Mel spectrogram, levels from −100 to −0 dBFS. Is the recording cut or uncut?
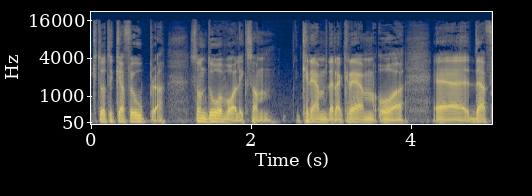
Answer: uncut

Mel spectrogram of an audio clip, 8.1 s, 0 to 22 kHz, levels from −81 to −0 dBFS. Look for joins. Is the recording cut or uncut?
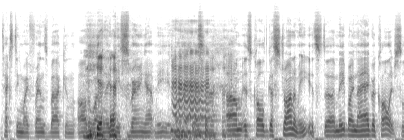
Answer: cut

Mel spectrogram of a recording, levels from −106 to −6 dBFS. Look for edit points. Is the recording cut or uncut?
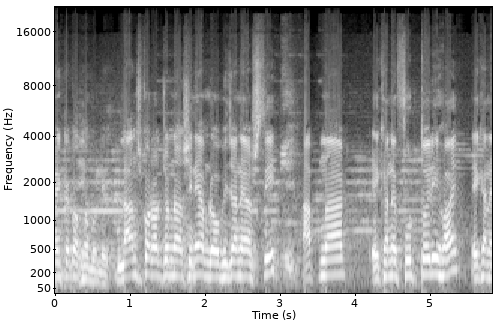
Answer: uncut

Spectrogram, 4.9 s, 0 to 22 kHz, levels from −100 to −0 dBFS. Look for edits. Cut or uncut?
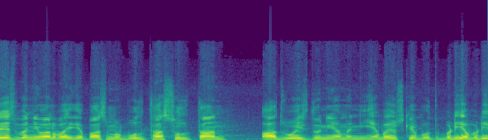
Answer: uncut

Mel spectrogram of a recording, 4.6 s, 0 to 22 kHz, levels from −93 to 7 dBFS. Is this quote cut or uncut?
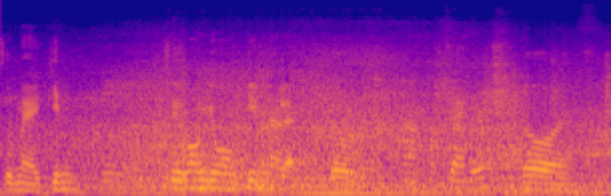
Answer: uncut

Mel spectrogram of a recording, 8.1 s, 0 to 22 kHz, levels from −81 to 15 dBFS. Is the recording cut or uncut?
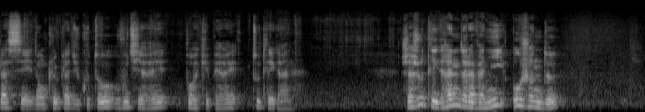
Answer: uncut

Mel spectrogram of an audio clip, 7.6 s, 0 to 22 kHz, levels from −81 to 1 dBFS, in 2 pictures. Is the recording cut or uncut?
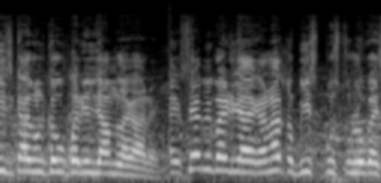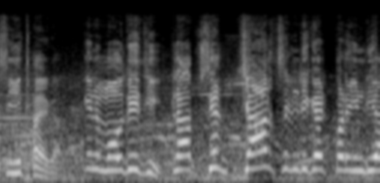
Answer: cut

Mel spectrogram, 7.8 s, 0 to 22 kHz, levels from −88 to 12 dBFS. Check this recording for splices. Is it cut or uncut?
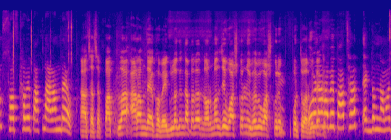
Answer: uncut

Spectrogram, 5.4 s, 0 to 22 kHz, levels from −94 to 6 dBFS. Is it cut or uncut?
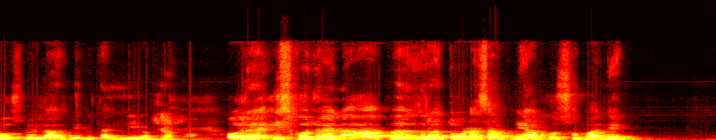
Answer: uncut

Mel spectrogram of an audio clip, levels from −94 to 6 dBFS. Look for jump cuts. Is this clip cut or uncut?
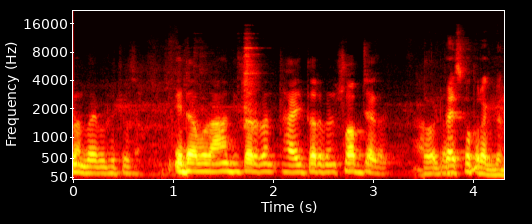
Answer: cut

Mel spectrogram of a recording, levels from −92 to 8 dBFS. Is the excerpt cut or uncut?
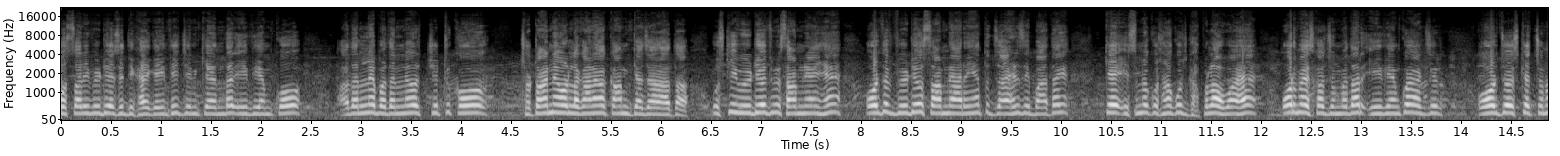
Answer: uncut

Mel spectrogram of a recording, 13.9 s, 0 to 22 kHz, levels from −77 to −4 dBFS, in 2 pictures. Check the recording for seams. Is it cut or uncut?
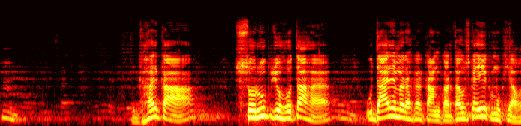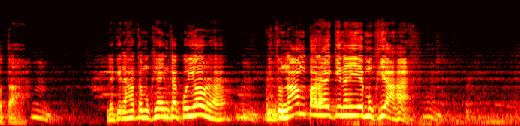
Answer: uncut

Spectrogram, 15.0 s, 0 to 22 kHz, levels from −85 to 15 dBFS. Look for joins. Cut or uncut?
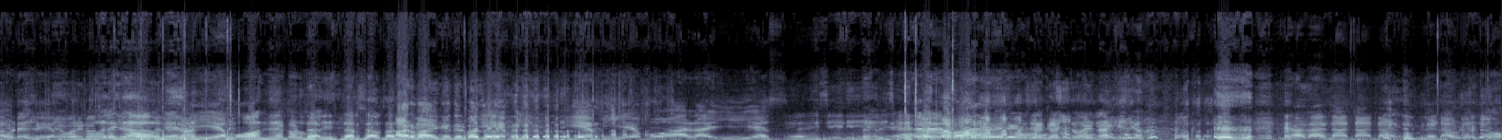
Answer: uncut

